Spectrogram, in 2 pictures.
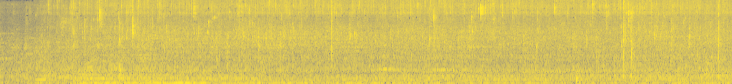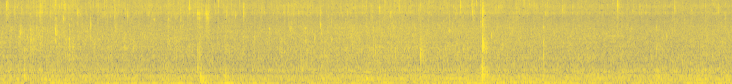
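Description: Bread-and-potato triangles sizzling in hot oil in a frying pan: a steady hiss with scattered pops and crackles, swelling about a second in as the first pieces go into the oil.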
